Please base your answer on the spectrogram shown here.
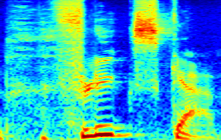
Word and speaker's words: Flugskam: Let me see if I pronounce this correctly, Johan. Flugskam.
